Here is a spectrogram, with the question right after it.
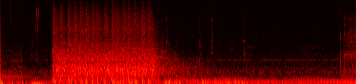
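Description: In the video game Rust, a semi-auto rifle fires at a stone building wall in one loud, dense burst of shots lasting about a second, then fades into a short reverberant tail and quiet.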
